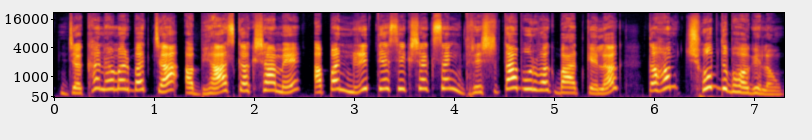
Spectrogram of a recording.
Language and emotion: Maithili, surprised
